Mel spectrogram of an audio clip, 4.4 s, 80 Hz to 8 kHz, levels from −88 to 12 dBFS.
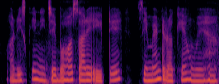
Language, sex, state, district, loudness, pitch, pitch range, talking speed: Hindi, female, Bihar, Gaya, -33 LUFS, 225 Hz, 210-240 Hz, 135 wpm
